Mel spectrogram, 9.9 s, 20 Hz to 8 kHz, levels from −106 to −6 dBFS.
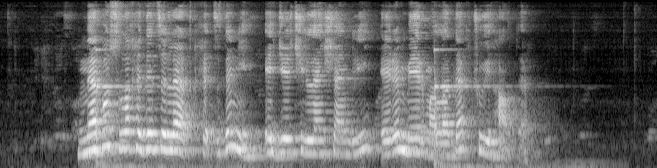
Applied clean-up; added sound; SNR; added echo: neural separator model SepFormer DNS4.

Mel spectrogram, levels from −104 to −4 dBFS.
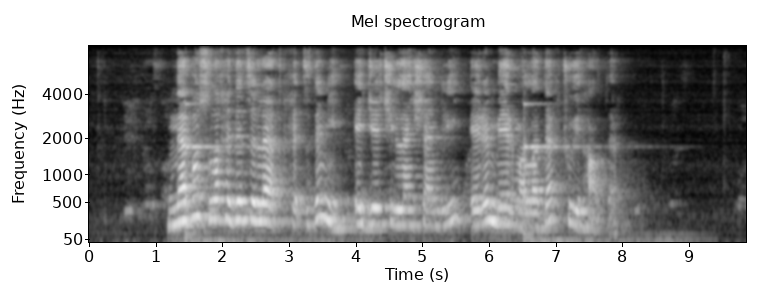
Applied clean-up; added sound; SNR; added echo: none; Piano; 14 dB; reverberation time 0.8 s.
